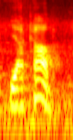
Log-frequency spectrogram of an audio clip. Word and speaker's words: Yaakov: So Yaakov, that's the proper name for Jacob. That's how they spell it in phoneticized Hebrew.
